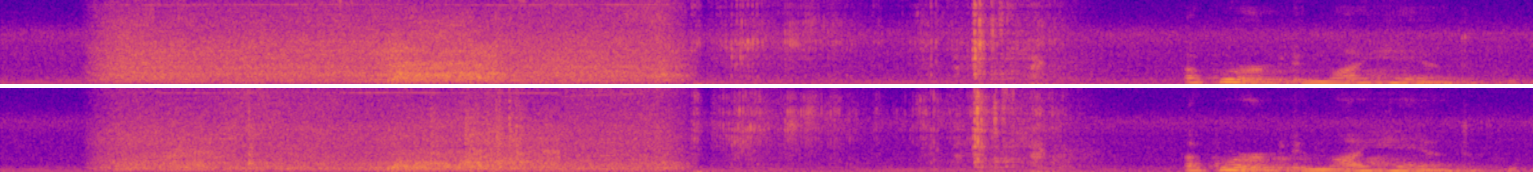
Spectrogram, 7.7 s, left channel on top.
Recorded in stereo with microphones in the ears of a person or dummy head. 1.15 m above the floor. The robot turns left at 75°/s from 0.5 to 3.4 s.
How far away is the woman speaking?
About 2.5 m.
